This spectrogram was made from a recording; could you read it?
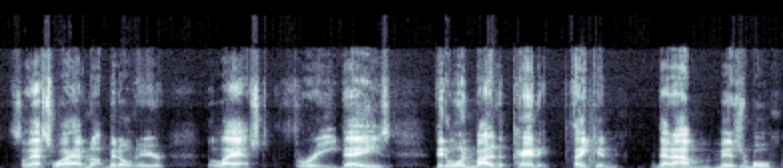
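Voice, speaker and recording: A man hosting a casual sports livestream, hoarse and scratchy from a head cold, chatting and greeting viewers by name. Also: fairly low pitch. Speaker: sports channel host.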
